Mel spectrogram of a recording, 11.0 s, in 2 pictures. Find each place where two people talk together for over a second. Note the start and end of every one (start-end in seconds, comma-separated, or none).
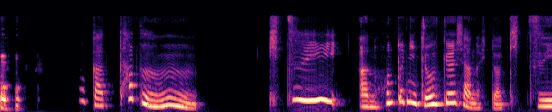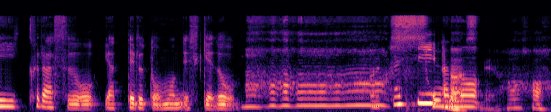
9.2-10.4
